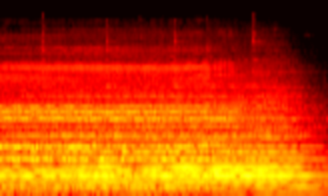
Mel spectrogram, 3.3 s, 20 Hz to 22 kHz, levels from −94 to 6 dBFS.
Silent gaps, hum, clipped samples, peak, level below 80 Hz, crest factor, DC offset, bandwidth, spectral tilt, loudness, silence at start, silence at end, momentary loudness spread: none; none; under 0.1%; -8 dBFS; -50 dBFS; 12 dB; under 0.1%; 11 kHz; -5 dB/octave; -20 LUFS; 0 s; 0 s; 2 LU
